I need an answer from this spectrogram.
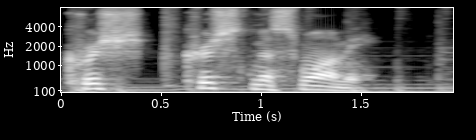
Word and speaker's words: Krishnaswamy: You just told me literally 30 seconds ago, and yet I still butchered it, screwed it up. I apologize. Krishnaswamy. Krishnaswamy.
